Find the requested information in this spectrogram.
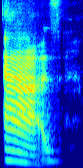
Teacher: this word is spelled with an S, but we actually use the letter Z sound.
